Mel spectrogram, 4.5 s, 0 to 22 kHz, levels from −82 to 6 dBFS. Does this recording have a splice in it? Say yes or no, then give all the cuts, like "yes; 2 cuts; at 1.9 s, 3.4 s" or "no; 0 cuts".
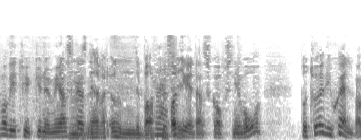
yes; 2 cuts; at 1.1 s, 2.3 s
